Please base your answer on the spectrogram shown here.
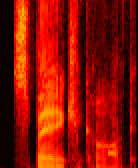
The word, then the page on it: spatchcock: American English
